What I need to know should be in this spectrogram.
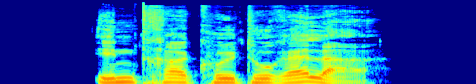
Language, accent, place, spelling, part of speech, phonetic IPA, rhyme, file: German, Germany, Berlin, intrakultureller, adjective, [ɪntʁakʊltuˈʁɛlɐ], -ɛlɐ, De-intrakultureller.ogg
- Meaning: inflection of intrakulturell: 1. strong/mixed nominative masculine singular 2. strong genitive/dative feminine singular 3. strong genitive plural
